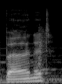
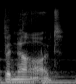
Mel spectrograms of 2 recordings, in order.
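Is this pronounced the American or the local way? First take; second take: local; American. First: It is said in the speaker's local accent. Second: It is said in an American accent. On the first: "how we say Bernard" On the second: "people in America say Bernard"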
